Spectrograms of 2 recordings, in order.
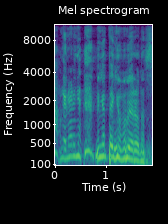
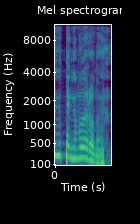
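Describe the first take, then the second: First: Quick, amused punchline with a laugh; laughing retort. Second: Said in the usual way. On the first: Shown as a demonstration. Preacher joking to the sisters about climbing coconut trees, laughing. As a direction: tease it with a chuckle. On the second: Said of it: "laugh on retake".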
